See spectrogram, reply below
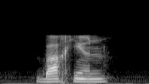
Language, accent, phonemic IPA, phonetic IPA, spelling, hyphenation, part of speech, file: Armenian, Eastern Armenian, /bɑˈχjun/, [bɑχjún], բախյուն, բա‧խյուն, noun, Hy-բախյուն .ogg
- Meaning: 1. knock 2. beating (of heart)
